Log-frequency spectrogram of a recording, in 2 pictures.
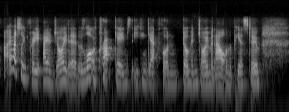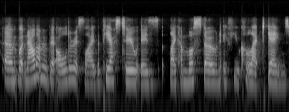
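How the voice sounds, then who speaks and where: A woman's voice: medium pitch, muffled recording. A young woman chatting casually and informally on a gaming podcast, rambling as she goes. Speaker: podcast panelist.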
